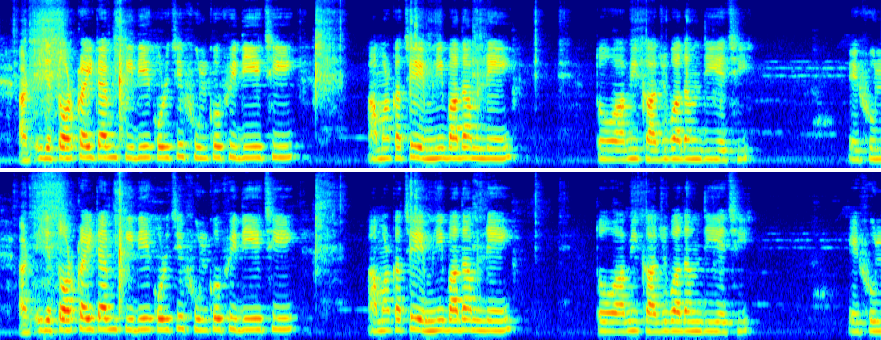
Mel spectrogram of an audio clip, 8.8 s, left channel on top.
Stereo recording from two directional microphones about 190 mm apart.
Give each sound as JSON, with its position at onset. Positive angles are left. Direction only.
{"t": 0.0, "sound": "speech", "side_deg": -10}
{"t": 8.4, "sound": "speech", "side_deg": -20}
